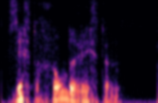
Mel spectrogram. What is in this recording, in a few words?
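"zich te gronde richten", Dutch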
